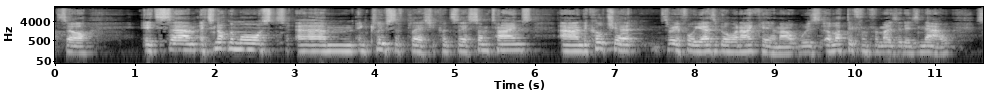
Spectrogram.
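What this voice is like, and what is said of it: Northeast English accent. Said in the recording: “you might know from the accent, I'm from the Northeast”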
